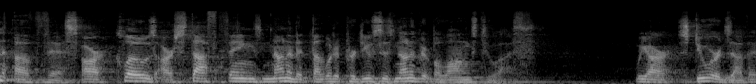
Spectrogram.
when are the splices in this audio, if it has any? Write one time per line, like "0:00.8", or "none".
0:02.2
0:03.2
0:04.3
